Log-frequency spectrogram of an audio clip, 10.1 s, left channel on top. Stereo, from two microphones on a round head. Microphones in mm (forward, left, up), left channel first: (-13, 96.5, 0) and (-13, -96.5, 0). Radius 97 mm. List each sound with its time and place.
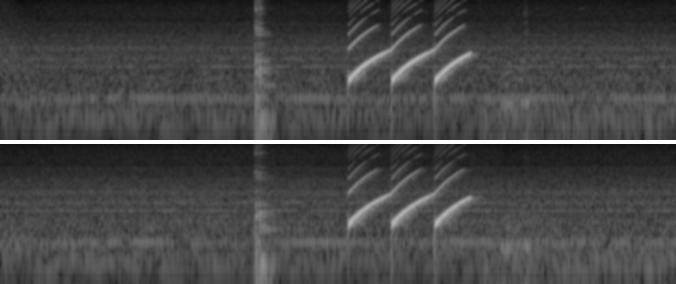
3.8 s a clunk: 40° left (ahead or behind), 1.2 m
5.2 s an alarm: 15° left (ahead or behind), 0.5 m
7.2 s a child speaking: 45° left (ahead or behind), 1.9 m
